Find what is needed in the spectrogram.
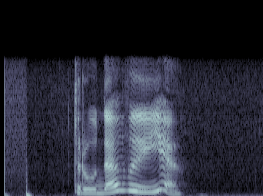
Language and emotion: Russian, positive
